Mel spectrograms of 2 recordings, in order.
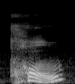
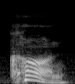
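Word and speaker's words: Khane: It's not Kane, it's Khan. For some reason, they changed the pronunciation for that, but it gets fixed later on.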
